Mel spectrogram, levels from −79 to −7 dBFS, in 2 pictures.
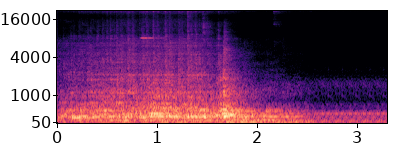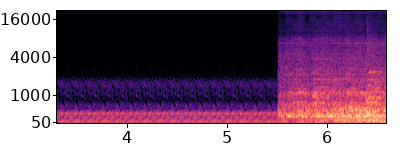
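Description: A clip of sounds with a broken-record loop from 2.71 s to 5.51 s: a snippet about 0.14 s long plays back to back, identically, around 20 times, so you get a stutter instead of whatever should have followed. The likely cause is the player, encoder or stream stalling and re-sending the last fragment it had buffered. Those roughly 2.8 s of real audio are simply gone, not hidden under the loop.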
